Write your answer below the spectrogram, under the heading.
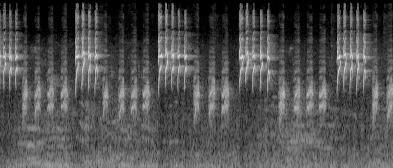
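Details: Long-tailed shrike sunbathing; bursts of rapid high chattering notes alternate with a string of lower short notes, each phrase about a second long and repeated several times.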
